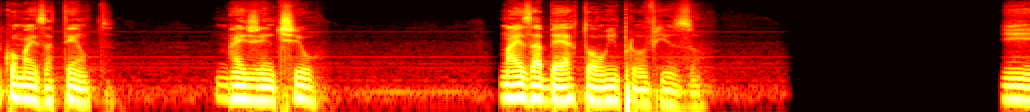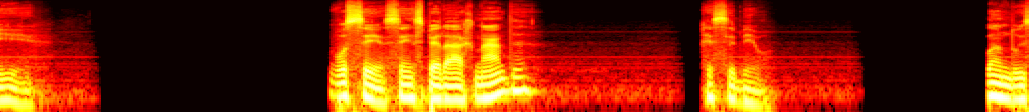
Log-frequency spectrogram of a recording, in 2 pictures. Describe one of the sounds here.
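A middle-aged man speaks calmly and close into a microphone, with pauses.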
